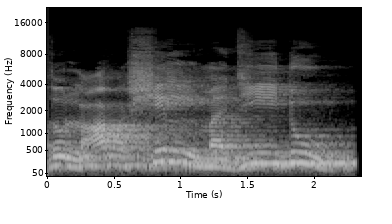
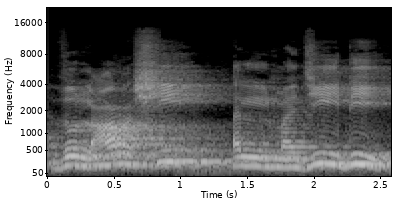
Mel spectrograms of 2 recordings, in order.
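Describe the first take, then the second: First: The final word ends with a 'u' vowel. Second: The final word ends with an 'i' vowel. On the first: The glory describes God. "berarti Al-Majidu di sini adalah Allah" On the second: The glory describes the throne. "Kalau dia Al-Majidi, Al-Majid ini sifatnya arsy"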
